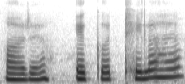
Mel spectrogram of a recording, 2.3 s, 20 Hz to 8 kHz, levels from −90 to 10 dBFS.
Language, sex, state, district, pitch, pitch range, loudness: Hindi, female, Bihar, Patna, 225 Hz, 210-255 Hz, -14 LUFS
